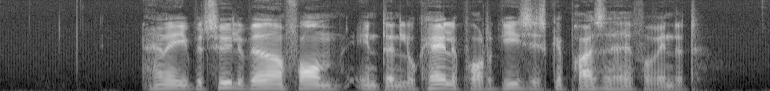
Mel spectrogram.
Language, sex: Danish, male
